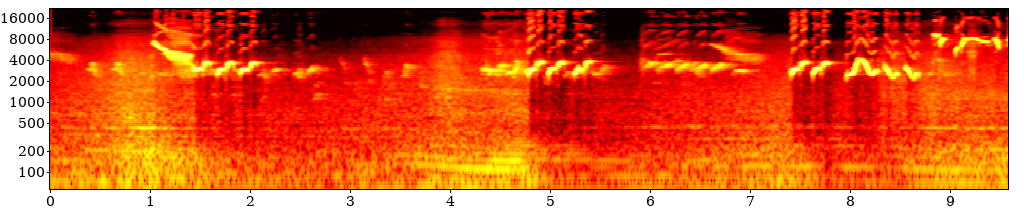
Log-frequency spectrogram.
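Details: Captive orange-headed thrush song meant to stimulate other birds to sing: three short bursts of quick, bright warbled notes separated by several seconds of quieter background with faint high calls.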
